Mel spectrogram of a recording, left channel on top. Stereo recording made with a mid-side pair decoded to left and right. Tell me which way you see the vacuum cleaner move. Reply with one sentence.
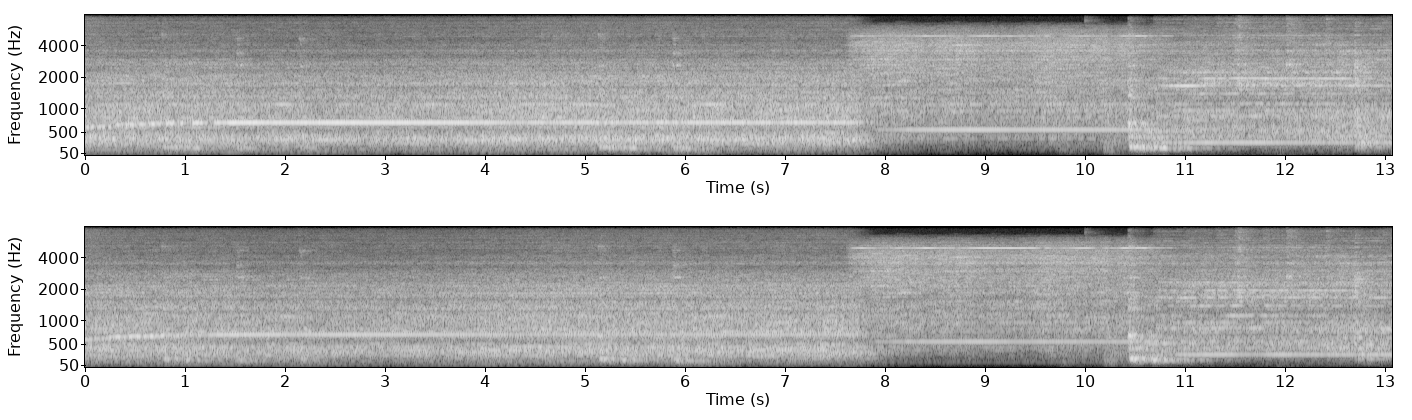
You can hear the vacuum cleaner stay in one place.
